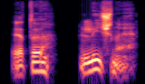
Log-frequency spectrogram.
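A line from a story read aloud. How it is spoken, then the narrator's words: Mumbling. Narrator (Russian): пробормотал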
